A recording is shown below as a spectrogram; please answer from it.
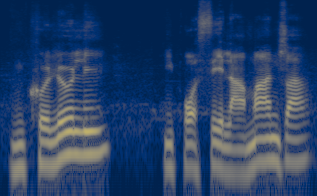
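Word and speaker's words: Mkhululi Nkosilamandla Ncube: Maybe you should tell viewers how to correctly pronounce your name. Mukululi Nkosilamandla Okay.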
